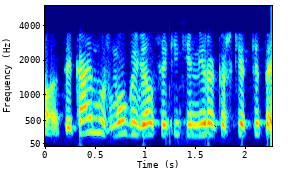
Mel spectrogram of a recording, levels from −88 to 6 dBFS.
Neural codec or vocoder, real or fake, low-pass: none; real; 5.4 kHz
